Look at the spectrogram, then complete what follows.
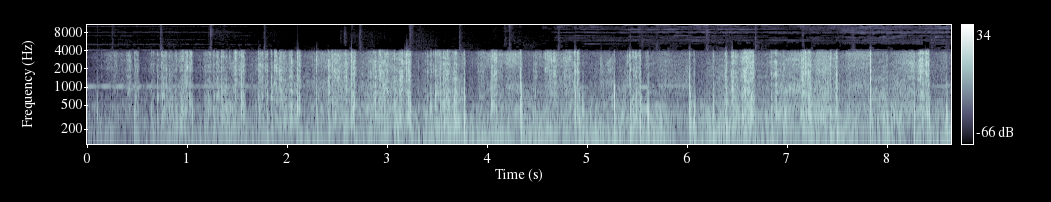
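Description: Wooden hand rammers tamping earth inside wooden rammed-earth (tapial) formwork: a steady run of dull thuds, about three a second, as the soil is compacted layer by layer.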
